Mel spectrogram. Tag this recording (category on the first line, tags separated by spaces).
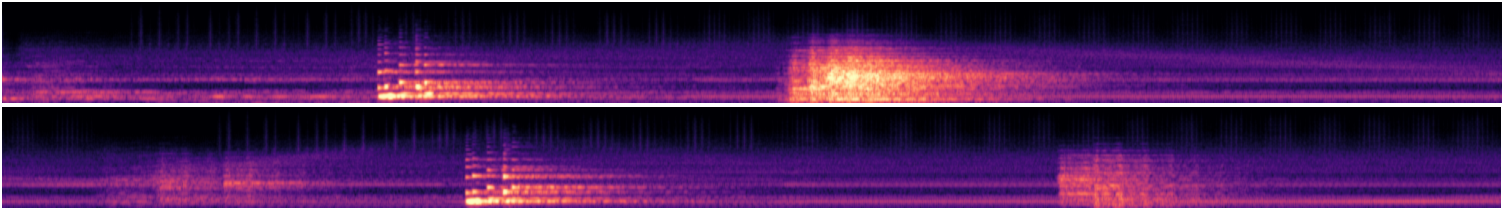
Instrument samples > Synths / Electronic
loop minimal glitch sound-design sound electronic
